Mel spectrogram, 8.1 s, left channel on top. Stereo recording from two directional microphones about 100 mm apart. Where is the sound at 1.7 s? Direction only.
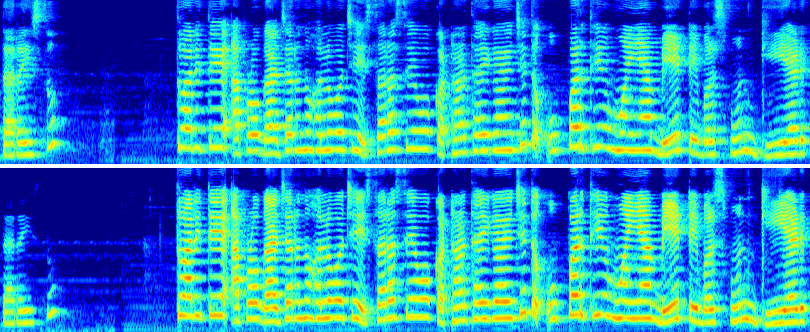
40° right (ahead or behind).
